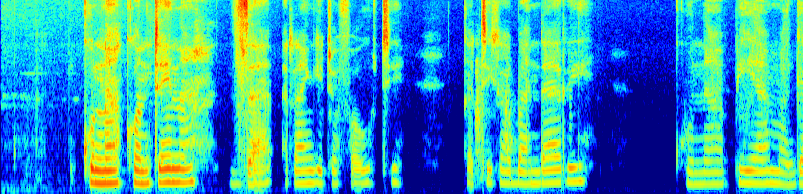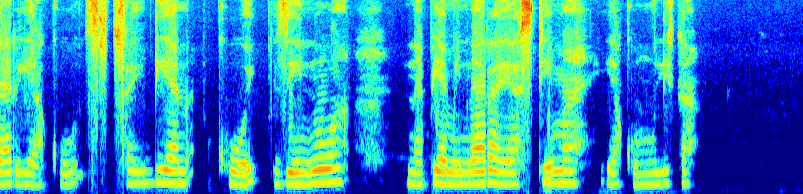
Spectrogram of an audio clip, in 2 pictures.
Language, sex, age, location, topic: Swahili, female, 25-35, Mombasa, government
